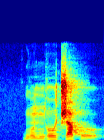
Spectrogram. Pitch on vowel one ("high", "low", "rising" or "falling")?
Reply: low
